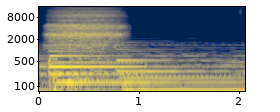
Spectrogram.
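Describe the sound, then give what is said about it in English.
A single deep breath in, a soft airy inhale lasting under a second during a guided breathing exercise, over a low sustained musical drone that continues after it. “We're going to start with 3 deep breaths to encourage the affirmations. Take a deep breath in”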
